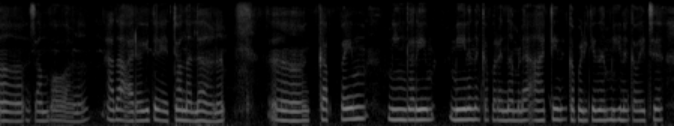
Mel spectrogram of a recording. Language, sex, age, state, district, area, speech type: Malayalam, female, 18-30, Kerala, Alappuzha, rural, spontaneous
